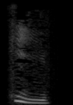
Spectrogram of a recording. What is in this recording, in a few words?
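"heave", English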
